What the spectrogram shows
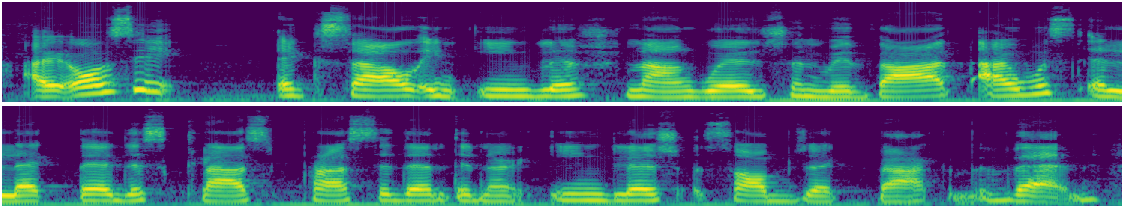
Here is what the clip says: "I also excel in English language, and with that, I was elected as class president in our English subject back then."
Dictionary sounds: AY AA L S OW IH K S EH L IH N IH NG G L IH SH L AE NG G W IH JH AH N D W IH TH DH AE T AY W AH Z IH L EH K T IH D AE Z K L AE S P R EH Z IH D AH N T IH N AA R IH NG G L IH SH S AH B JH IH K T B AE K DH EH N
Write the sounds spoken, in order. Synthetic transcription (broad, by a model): AY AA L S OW IH K S EH L IH N IH NG G L IH SH L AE NG G W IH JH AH N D W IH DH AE T AY W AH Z IH L EH K T IH D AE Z K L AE S P R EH S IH D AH N T IH N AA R IH NG G L IH SH S AH B JH IH K T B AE K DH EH N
